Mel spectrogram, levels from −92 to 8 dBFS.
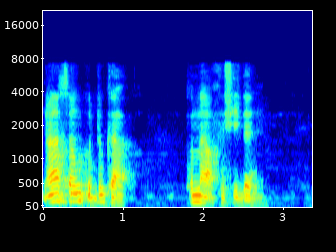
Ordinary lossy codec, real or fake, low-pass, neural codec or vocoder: Opus, 64 kbps; fake; 7.2 kHz; codec, 16 kHz in and 24 kHz out, 0.6 kbps, FireRedTTS-2 codec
